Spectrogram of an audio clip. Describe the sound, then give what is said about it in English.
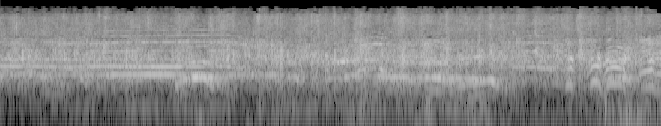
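An audience applauds and cheers as the hosts are welcomed on stage at a live show, with steady clapping and scattered whooping voices throughout. “put your hands together, make some noise, and welcome to stage your hosts for the evening”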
